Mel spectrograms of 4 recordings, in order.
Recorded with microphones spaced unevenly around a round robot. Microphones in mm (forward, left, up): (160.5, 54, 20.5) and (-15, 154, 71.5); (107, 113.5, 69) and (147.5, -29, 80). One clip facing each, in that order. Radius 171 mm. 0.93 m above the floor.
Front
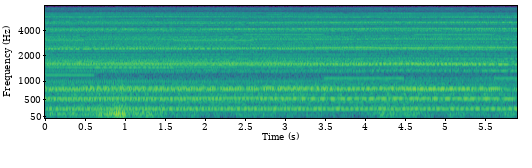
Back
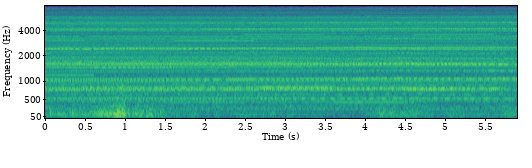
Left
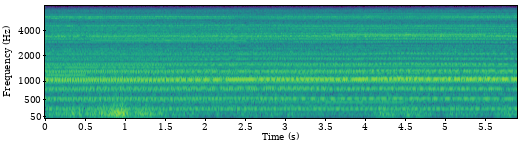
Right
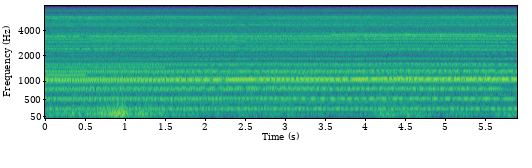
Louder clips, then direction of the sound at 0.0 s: Front 6 dB, even; 10° left.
